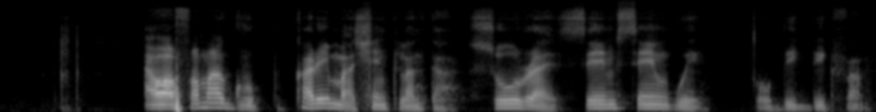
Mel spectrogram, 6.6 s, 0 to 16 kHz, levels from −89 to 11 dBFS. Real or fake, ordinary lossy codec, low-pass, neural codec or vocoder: fake; Opus, 32 kbps; 14.4 kHz; autoencoder, 48 kHz, 32 numbers a frame, DAC-VAE, trained on Japanese speech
